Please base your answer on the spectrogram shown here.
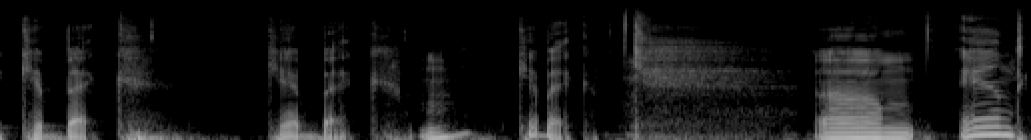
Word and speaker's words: Quebec: Uh, many Americans say Quebec. Canadians I've met say Quebec.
